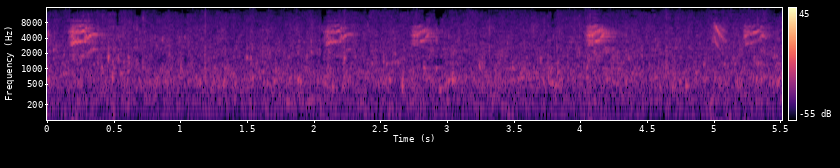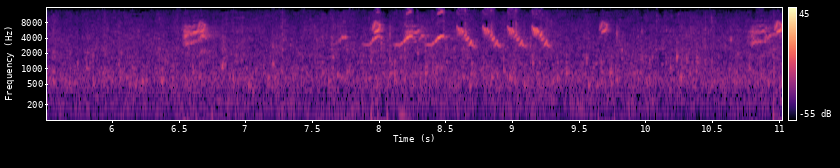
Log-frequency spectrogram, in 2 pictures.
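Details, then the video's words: Rusty-collared seedeater with female chirps, for training: sparse short high chirps every second or two, then a rapid run of about eight sharp rising notes near the end, over steady hiss. "Tui Tui Zel Zel Com Piados de Fêmeas Para Manejo"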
